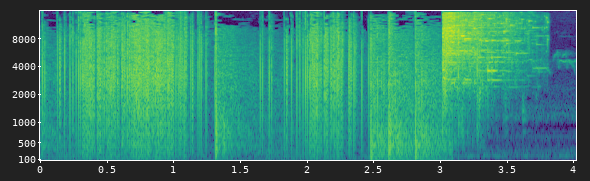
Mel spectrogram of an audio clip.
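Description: A TV is smashed, with loud crashes of breaking glass and sharp impacts in a dense burst, followed by a trailing high shatter and scattering debris that fades out near the end.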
